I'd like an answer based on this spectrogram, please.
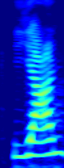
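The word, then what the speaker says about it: Jahn: यान टेलर बोलते हैं करेक्ट प्रोनाउंसिएशन, हम इसे जॉन टेलर बोल देते हैं.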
